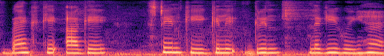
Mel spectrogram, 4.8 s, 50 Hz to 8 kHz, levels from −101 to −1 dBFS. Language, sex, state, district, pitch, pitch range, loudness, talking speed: Hindi, female, Rajasthan, Churu, 220 Hz, 210-225 Hz, -16 LUFS, 125 wpm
